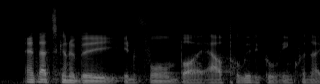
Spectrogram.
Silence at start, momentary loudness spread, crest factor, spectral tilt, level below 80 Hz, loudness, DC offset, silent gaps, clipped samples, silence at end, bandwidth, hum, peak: 0.25 s; 11 LU; 24 dB; -5.5 dB/octave; -56 dBFS; -42 LUFS; under 0.1%; none; under 0.1%; 0 s; 15.5 kHz; none; -18 dBFS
